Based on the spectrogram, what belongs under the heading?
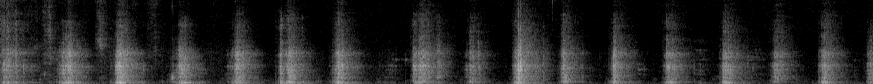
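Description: A person chewing a crunchy corn tortilla chip with the mouth closed: a steady run of short crunches, about two and a half a second.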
